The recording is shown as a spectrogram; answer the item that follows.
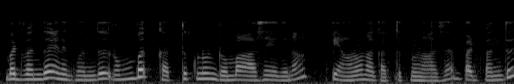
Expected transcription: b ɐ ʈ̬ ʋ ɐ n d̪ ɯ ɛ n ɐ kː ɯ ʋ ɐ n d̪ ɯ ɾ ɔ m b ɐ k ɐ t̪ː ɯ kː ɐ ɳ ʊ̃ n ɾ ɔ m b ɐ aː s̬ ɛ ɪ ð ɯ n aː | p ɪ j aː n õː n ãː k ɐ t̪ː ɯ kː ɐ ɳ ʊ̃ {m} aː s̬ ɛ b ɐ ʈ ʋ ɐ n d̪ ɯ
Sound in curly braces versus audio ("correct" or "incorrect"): incorrect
